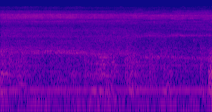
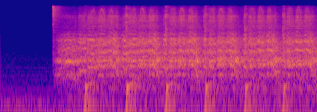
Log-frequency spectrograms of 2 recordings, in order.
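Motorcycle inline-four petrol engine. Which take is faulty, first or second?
first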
